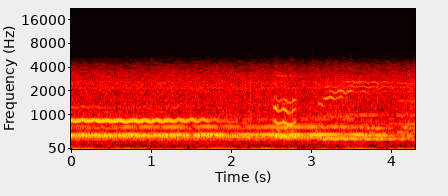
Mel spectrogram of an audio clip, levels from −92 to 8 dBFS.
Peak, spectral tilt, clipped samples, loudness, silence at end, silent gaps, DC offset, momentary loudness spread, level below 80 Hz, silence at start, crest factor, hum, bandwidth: -12 dBFS; -1.5 dB/octave; under 0.1%; -26 LUFS; 0 s; none; under 0.1%; 6 LU; -50 dBFS; 0 s; 14 dB; none; 5 kHz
